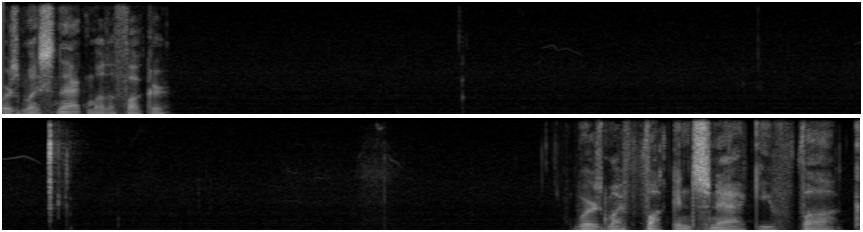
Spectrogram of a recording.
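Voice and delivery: voice put on as a dog. Imitating their dog when she knows they have snacks, impression of my dog. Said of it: "an impression of my dog".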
